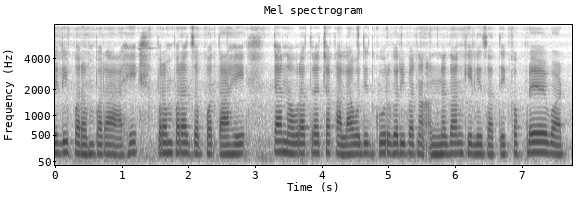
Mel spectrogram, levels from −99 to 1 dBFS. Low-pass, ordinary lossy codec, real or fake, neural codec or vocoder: none; none; real; none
